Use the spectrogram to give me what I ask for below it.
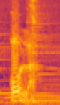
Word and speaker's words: hola: The H is silent in Spanish. So we say hola.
